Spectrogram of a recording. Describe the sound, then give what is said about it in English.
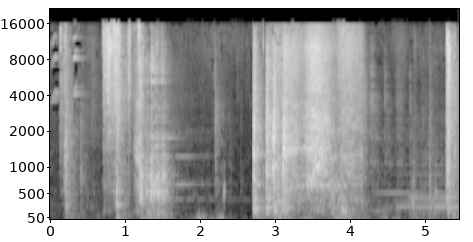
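A baking tray of cookies is slid into an oven to bake for about 20 minutes, in two scraping, clattering bursts, with faint metallic ringing tones lingering after. No one speaks. “But anyway, into the oven it goes.”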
